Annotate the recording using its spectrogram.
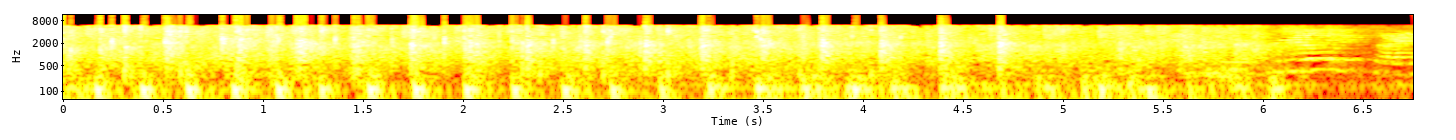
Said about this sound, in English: So I just want to give them a round of applause.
